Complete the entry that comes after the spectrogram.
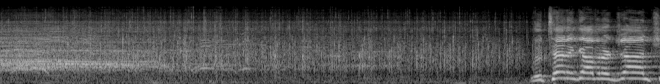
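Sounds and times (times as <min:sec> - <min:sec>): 
faint cheering: 0:00.0 - 0:04.2
crowd applauding: 0:00.0 - 0:06.1
speech: 0:05.3 - 0:06.6.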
